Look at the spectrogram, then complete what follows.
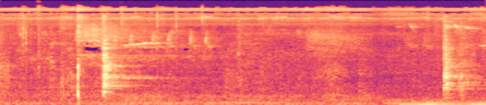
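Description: Quiet outdoor ambience with short bird chirps and a sharp click about a second in; a low rumble swells near the end.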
